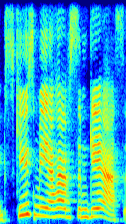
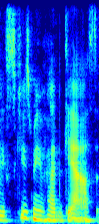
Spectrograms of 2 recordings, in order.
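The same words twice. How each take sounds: First: Loud, high "Excuse me, I have some gas"; loud, high toddler announcement; toddler announcing. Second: Said in the usual way. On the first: Retold or imitated. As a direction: announce it proudly, as a toddler running round the house. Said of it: "started announcing it". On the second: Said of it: "we were teaching him to say".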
